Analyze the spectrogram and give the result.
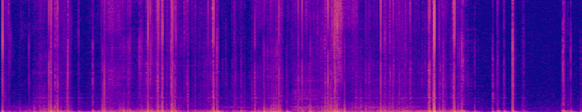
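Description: Long blue acrylic nails tap and scratch the hollow metal mesh grille of a silver condenser microphone, then move down to its metal body. Dense, quick clicks and scratchy rasps follow one another close to the mic, with a deep, boomy low end under each tap and a few sharper, louder taps standing out.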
